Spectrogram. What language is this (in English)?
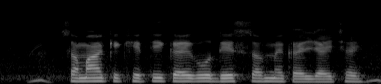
Magahi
